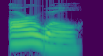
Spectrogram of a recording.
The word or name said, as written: Arwel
